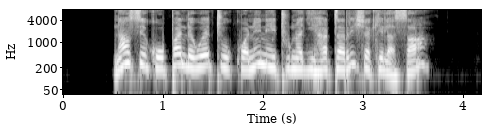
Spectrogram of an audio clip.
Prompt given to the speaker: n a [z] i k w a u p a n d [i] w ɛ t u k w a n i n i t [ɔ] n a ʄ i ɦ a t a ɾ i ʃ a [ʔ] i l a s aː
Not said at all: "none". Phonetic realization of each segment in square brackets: s, ɛ, u, k

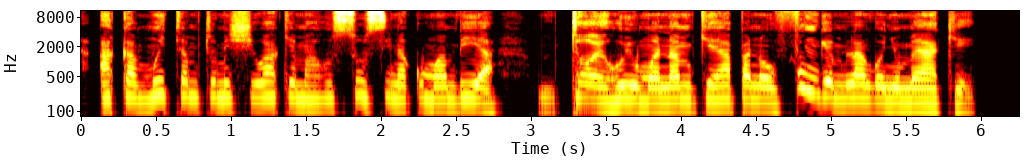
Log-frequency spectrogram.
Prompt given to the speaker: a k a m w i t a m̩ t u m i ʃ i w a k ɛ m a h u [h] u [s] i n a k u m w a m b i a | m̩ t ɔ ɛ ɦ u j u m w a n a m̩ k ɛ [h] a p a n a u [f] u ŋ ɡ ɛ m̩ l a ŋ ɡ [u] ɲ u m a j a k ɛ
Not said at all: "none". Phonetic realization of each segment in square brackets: s, s, h, f, ɔ

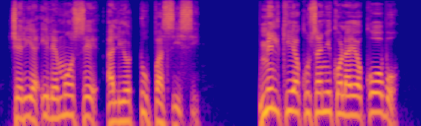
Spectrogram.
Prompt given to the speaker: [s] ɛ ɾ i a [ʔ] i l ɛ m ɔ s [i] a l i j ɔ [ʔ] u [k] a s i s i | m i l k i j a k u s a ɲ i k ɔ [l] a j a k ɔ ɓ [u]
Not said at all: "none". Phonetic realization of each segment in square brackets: ʃ, ʔ, ɛ, t, p, l, ɔ

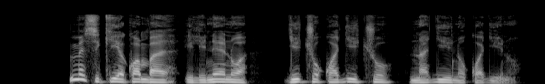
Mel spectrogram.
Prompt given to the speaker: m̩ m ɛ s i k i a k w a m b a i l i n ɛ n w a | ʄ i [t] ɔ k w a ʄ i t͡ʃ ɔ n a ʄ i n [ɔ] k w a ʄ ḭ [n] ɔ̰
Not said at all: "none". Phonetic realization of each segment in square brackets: t͡ʃ, ɔ, n

